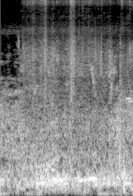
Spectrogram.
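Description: A Mili pigeon pair makes low, rolling coos in a short unbroken stretch, fairly quiet and close, with a hint of chirping behind and no one speaking.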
